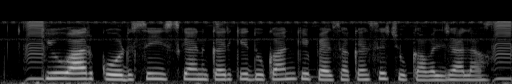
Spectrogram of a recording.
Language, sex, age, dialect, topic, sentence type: Bhojpuri, female, 18-24, Western, banking, question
